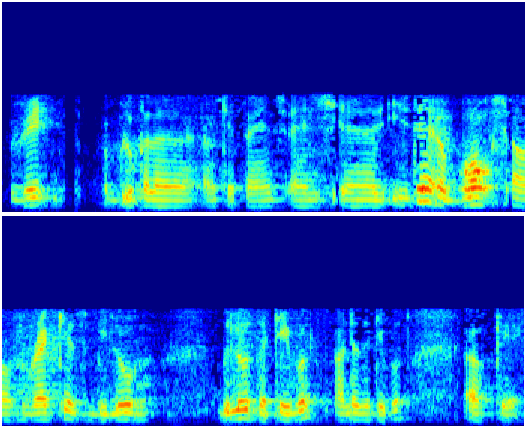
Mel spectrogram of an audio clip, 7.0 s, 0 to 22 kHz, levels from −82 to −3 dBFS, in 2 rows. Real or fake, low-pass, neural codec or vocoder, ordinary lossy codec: fake; 3.6 kHz; codec, 16 kHz, 16 kbps, FunCodec, trained on LibriTTS, 50 frames a second; AAC, 16 kbps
